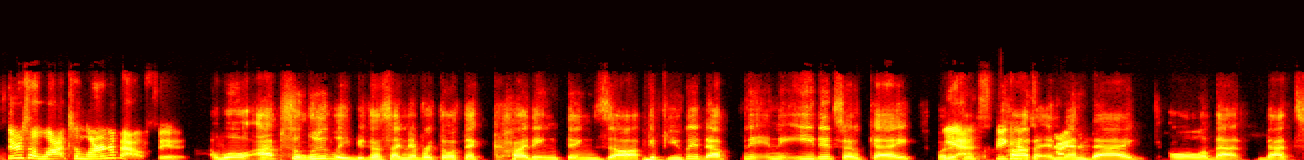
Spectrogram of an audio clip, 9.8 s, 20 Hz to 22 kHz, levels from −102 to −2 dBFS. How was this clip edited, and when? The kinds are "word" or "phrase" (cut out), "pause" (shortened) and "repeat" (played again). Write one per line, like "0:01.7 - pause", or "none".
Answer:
0:01.5 - pause
0:04.8 - word
0:05.1 - word
0:05.6 - word
0:06.2 - word
0:06.9 - pause
0:07.7 - phrase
